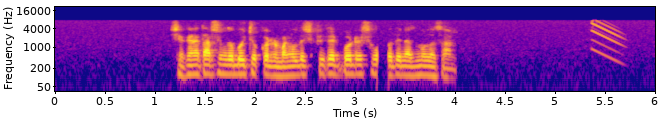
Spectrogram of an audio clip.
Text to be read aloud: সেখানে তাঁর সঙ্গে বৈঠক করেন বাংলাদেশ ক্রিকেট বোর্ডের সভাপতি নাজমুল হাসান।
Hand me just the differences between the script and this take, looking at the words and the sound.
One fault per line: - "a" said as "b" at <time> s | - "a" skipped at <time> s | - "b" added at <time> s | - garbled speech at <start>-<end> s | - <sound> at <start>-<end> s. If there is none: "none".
- dropout at 3.2-3.3 s
- chirp at 5.4-5.8 s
